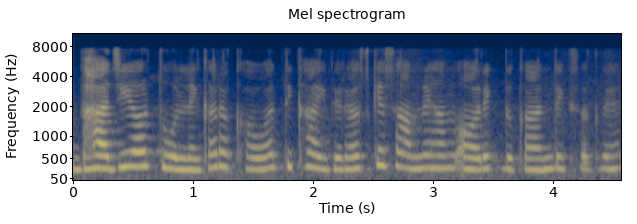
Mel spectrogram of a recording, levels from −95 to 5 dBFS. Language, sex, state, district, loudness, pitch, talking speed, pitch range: Hindi, female, Bihar, Vaishali, -26 LUFS, 275 Hz, 250 wpm, 260-300 Hz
